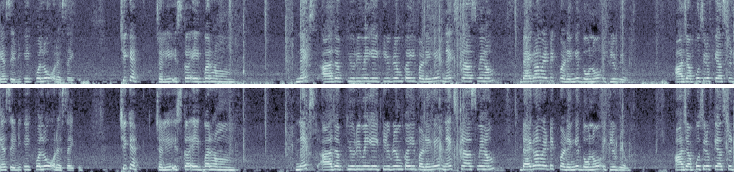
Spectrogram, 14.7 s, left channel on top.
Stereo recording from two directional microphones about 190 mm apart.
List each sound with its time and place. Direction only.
0.0 s a woman's voice: 20° right (ahead or behind)
5.6 s speech: 35° right (ahead or behind)
13.5 s a woman's voice: 25° right (ahead or behind)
